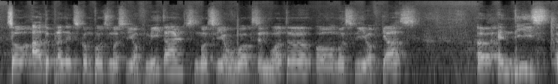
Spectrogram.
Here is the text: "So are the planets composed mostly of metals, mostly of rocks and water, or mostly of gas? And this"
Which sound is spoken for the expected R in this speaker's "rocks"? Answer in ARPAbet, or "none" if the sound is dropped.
W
